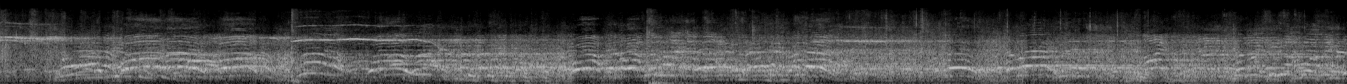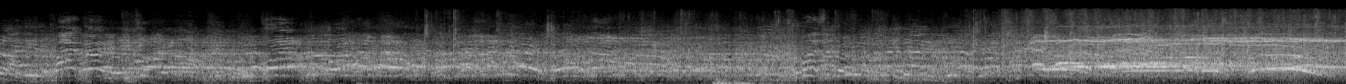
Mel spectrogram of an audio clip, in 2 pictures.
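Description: A crowd of spectators shouts and cheers in a large echoing hall, growing louder near the end.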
